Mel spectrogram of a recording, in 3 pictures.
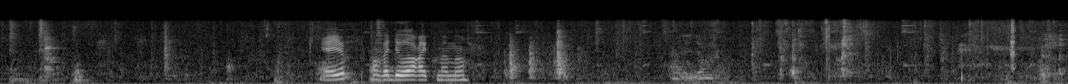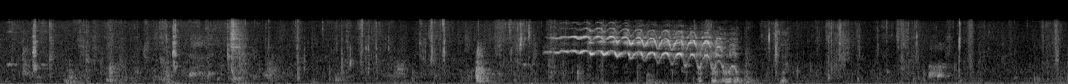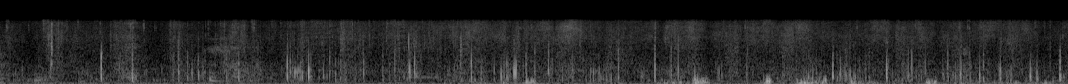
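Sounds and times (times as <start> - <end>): horse hooves clicking: 0.0 - 32.0
horse whinnying: 16.1 - 18.2.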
